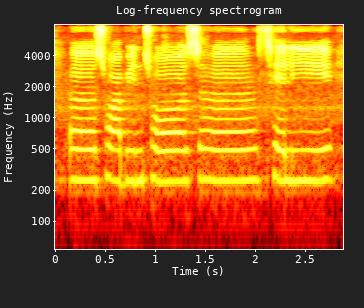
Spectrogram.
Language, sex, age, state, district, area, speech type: Bodo, female, 30-45, Assam, Kokrajhar, rural, spontaneous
